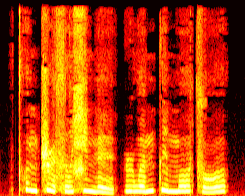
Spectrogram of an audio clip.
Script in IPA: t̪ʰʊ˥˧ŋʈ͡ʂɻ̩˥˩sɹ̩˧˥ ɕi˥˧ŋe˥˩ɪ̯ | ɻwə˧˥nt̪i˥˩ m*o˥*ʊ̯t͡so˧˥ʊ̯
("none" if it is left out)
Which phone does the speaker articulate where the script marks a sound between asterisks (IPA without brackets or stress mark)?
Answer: o˥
